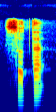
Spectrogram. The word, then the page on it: suta: Pali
